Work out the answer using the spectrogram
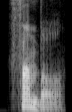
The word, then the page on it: fumble: British English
